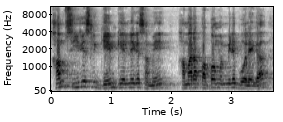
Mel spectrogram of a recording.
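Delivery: ordinary delivery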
